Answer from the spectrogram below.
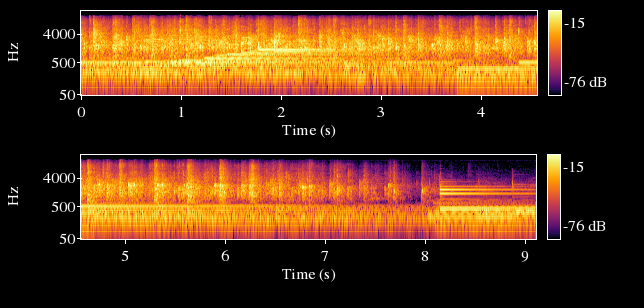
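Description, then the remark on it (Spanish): A church audience applauds the speaker's three daughters as they stand, a dense wash of clapping hands lasting several seconds, with sustained organ or keyboard chords playing underneath and shifting near the end. “Si me le pueden dar un aplauso a estas chicas.”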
